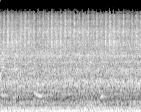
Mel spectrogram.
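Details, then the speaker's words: Mower small twin that made a racket and lost power while mowing, at idle; quick light sewing-machine tick over the low engine note, louder on one cylinder by stethoscope; suspected valve issue, not confirmed. "all right so as you guys can tell that's not a normal noise I'm just Ed that's that's not a good noise sounds sounds like a sewing machine definitely sounds like a Val ISU already"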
